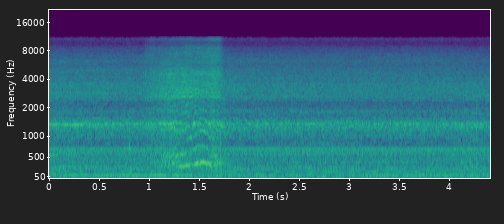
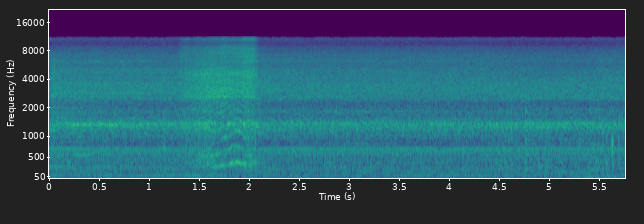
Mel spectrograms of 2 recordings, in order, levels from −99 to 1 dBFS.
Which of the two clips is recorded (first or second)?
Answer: first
